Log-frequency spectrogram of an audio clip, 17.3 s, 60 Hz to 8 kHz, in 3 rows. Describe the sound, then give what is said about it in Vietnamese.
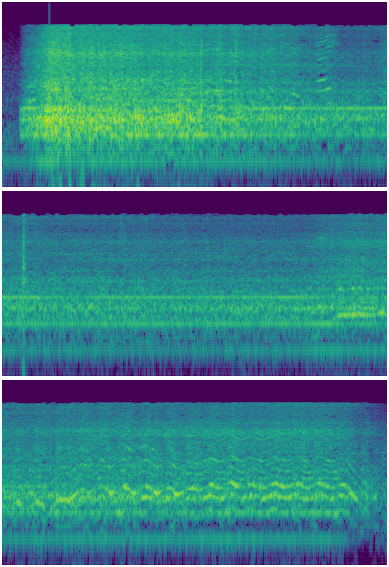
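A blender crushes ice for a smoothie: one loud, steady grinding whir that runs for the whole clip, its motor tone wavering slightly partway through. “Khi mà mình xay sinh tố nó chỉ cần từ 27 đến 30 second thôi các bạn.”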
